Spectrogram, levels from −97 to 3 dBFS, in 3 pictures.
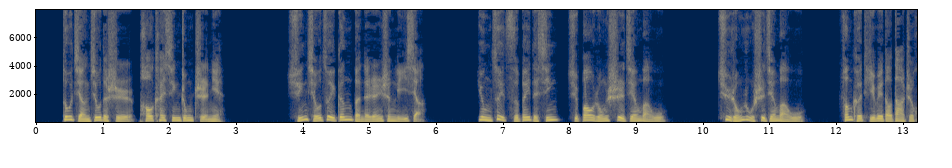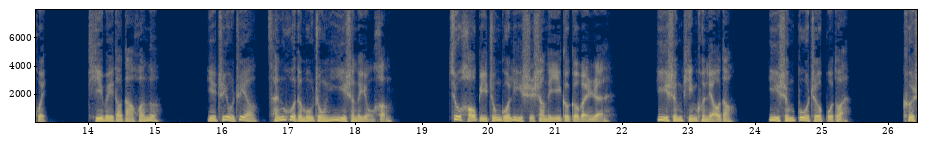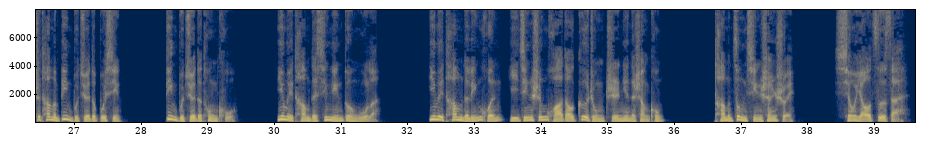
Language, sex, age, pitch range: Chinese, male, 20-39, 110-160 Hz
